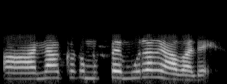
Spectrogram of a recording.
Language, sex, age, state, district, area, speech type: Telugu, female, 45-60, Andhra Pradesh, Srikakulam, rural, conversation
